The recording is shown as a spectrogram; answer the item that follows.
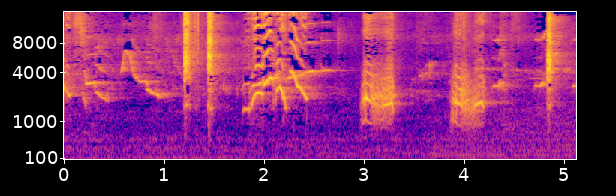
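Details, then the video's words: Excited Indonesian kacer, or Oriental magpie-robin, in 'kongslet' form gives a rapid warbled phrase of twisting whistles mixed with loud harsh squawking bursts about once a second. "Suara Kacer Emosi/Kongslet"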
